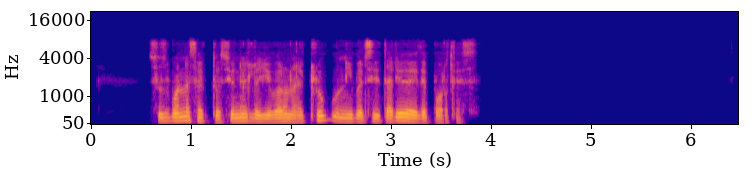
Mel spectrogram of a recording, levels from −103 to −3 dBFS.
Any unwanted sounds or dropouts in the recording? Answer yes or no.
no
